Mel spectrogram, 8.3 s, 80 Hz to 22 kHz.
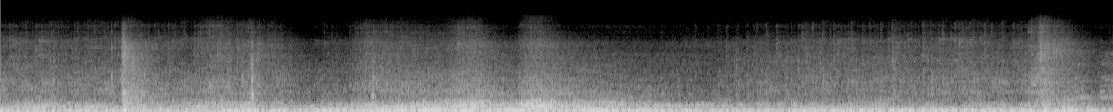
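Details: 1964 Chevrolet Chevelle Malibu SS convertible, 283 V8 two-barrel, factory four-speed, just revived (fuel pump doubtful, no brakes), driven through the yard: deep lumpy V8 burble pulling at low revs, steady firing, no knocks or misses; normal healthy running.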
